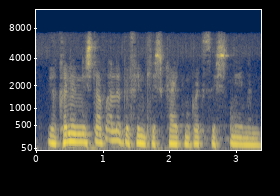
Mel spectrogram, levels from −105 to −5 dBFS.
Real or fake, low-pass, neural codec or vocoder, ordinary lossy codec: real; 7.2 kHz; none; AAC, 48 kbps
